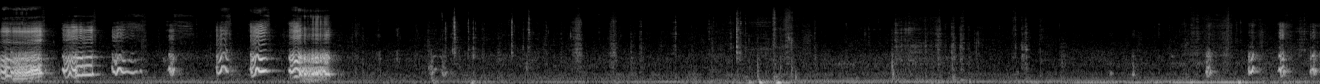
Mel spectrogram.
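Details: Four-week-old Mastiff puppies from a litter of eight waking up: a burst of high, wavering whimpers and squeals in quick succession over the first three seconds, then quieter rustling and shuffling with a steady low hum beneath.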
